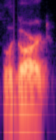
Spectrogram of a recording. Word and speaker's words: blackguard: January 24th this word was on or today blackguard Lagarde it's the LHC khu ard but it's pronounced Bogart its origin the word is made up of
